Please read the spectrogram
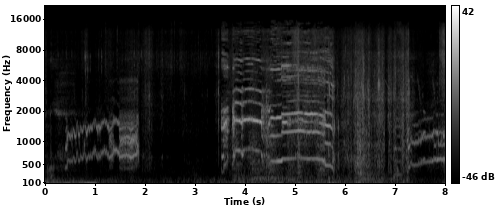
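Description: Rooster crowing three times: a short crow about half a second in, a longer, louder crow around the middle, and another starting near the end.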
